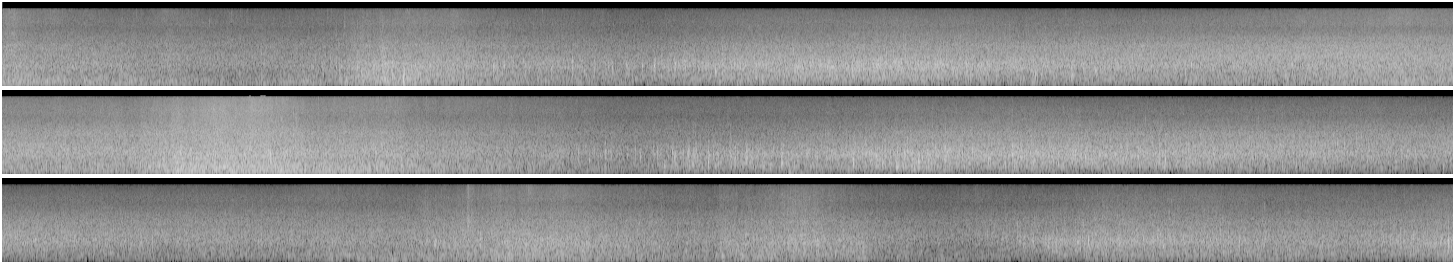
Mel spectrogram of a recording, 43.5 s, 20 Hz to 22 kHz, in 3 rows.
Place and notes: Madeira, Coast below ER101 /Camino dos Poios, Portugal - Waves on pebble-beach
Recorded with a Sound Devices 702 field recorder and a modified Crown - SASS setup incorporating two Sennheiser mkh 20 microphones.
3 September 2011, 17:57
